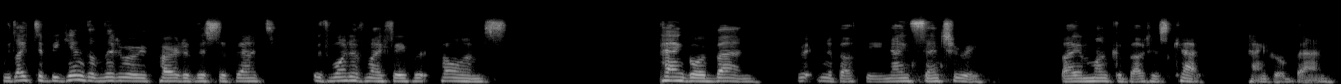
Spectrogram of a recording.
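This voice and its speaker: Woman host, slow halting introductions, dry close mic on a video call. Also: sits low, steady tone, slightly rough, no room sound, poor audio. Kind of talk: hosting a literary event on a video call.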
